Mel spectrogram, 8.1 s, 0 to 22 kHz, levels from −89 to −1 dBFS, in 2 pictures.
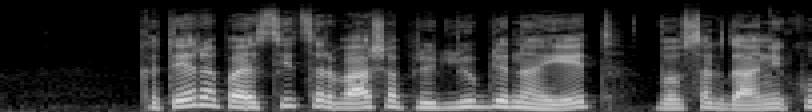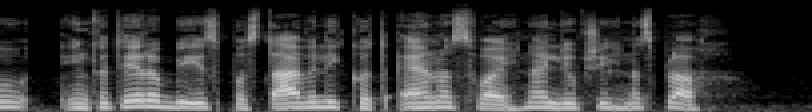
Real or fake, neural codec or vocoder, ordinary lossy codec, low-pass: fake; vocoder, 44.1 kHz, 128 mel bands every 256 samples, BigVGAN v2; none; 19.8 kHz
